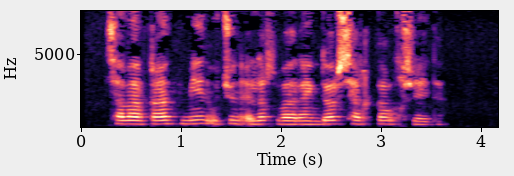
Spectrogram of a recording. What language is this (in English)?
Uzbek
